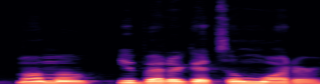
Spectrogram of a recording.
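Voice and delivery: ordinary delivery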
